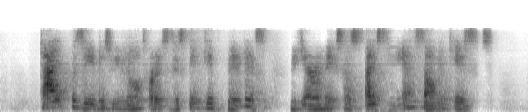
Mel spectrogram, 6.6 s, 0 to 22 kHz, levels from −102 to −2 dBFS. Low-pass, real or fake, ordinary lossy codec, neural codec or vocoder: 7.2 kHz; fake; none; codec, 44.1 kHz, 0.9 kbps, DAC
